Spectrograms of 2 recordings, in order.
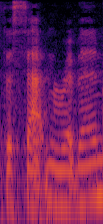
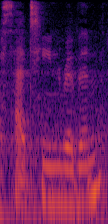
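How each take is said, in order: First: The first word is said the plain, ordinary way. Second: The first word is said the fancy way.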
